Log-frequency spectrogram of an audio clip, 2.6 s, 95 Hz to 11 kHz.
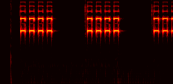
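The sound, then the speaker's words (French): A phone alarm goes off at 9:30 in the morning, beeping in quick bursts of four bright electronic tones, the pattern repeating steadily with short pauses between bursts, while someone fumbles to switch it off. It's clear, with no voices. “sa main tâtonne, cherchant à couper l'alarme de son téléphone. Son bip bip bip ne suffit pas à lui procurer son regain d'énergie habituel.”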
